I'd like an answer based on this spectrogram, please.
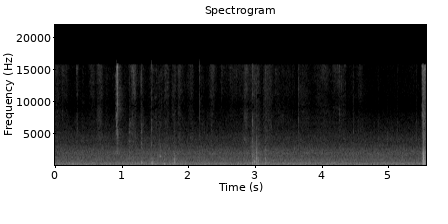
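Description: Hands opening a cardboard retail box and sliding out its inner sleeve: faint rustling and small taps of cardboard, with one sharp tap near the end.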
